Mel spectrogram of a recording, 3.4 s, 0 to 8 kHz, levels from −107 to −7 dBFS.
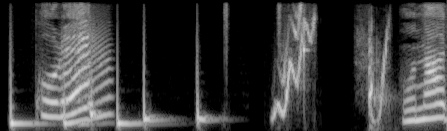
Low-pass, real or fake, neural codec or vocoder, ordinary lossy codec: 7.2 kHz; fake; vocoder, 22.05 kHz, 80 mel bands, Vocos; none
